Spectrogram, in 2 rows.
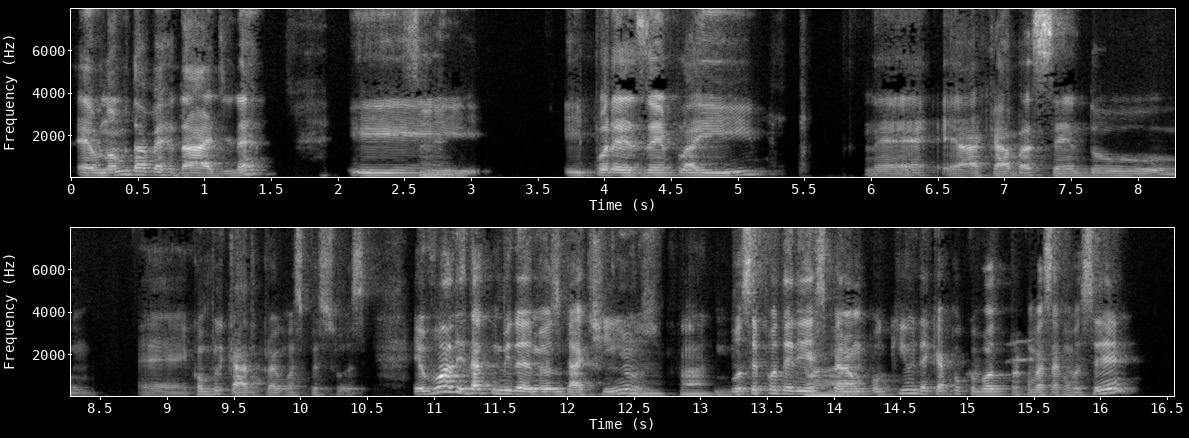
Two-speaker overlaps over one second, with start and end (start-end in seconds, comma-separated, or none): none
